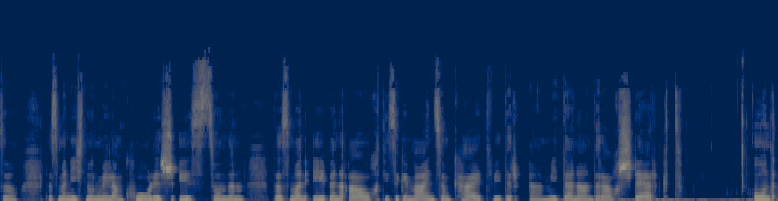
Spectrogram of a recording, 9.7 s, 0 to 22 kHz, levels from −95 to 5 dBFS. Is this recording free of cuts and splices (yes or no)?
yes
